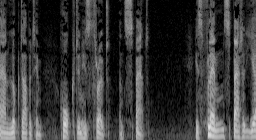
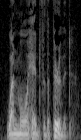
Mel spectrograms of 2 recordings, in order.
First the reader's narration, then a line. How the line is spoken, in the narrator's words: Taunus said quietly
